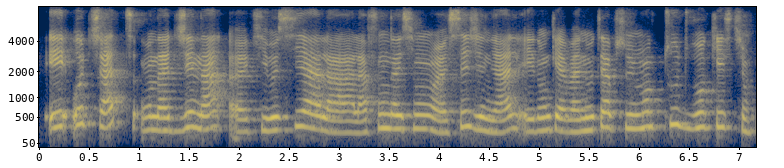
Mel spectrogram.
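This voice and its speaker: A woman's voice: high voice, normal speed, few pauses, muffled recording. A young woman hosting an online video conference, speaking hesitantly with many fillers. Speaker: online event host. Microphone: computer mic on a video call.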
